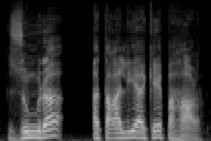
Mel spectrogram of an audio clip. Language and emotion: Urdu, neutral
